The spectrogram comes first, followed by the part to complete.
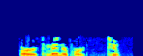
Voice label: Tactical Incidents, scanner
